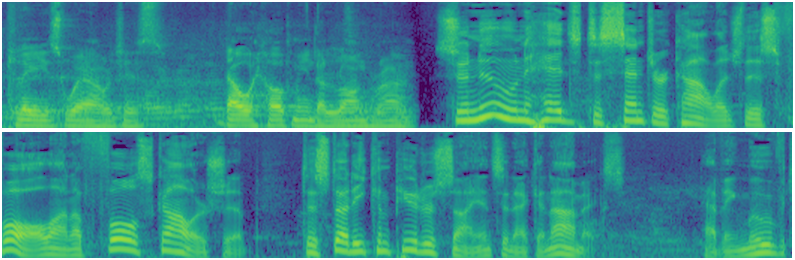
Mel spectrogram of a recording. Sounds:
Speech

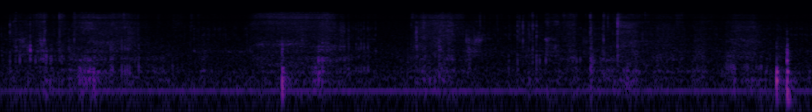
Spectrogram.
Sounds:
swoosh

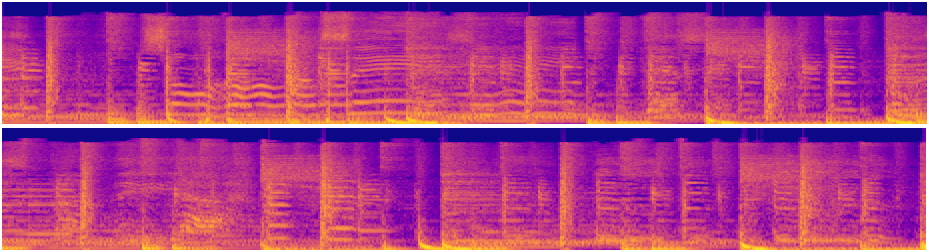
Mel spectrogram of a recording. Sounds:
Music, inside a large room or hall, Soul music

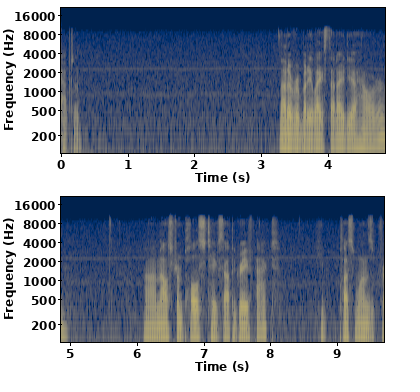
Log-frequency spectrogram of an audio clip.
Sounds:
Speech

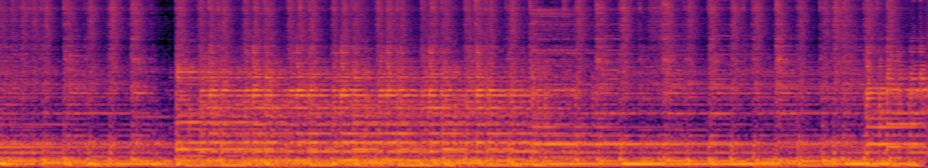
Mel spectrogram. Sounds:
Guitar, Plucked string instrument, Musical instrument

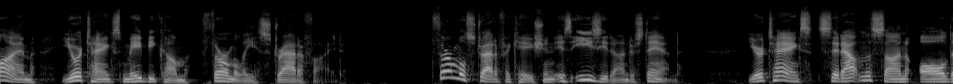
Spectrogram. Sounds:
Speech

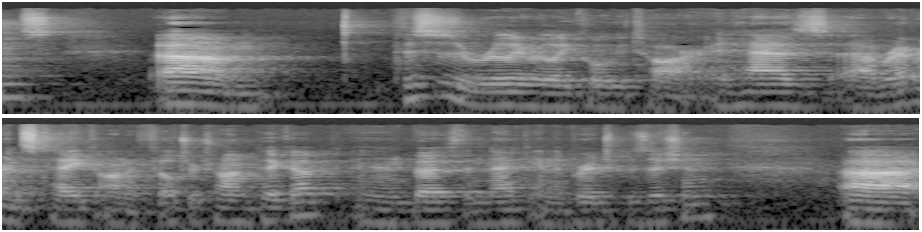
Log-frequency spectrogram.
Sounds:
Speech

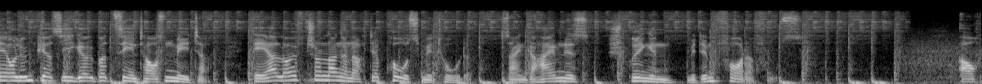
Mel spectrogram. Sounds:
Speech, Music

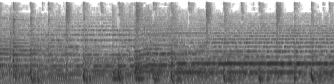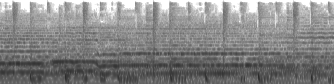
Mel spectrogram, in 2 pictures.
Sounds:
Background music, Music

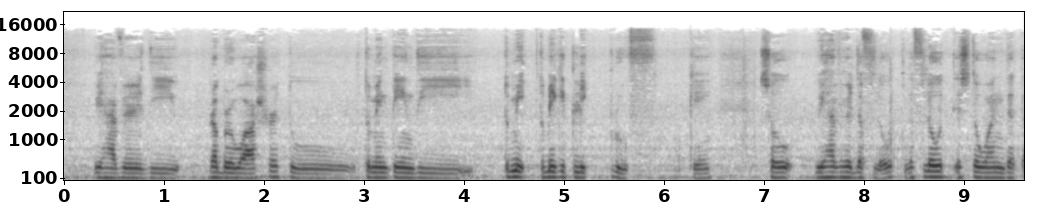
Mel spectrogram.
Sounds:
Speech

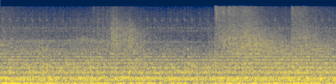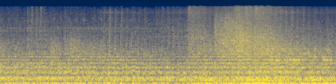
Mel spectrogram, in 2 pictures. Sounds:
gunfire, Artillery fire, Machine gun

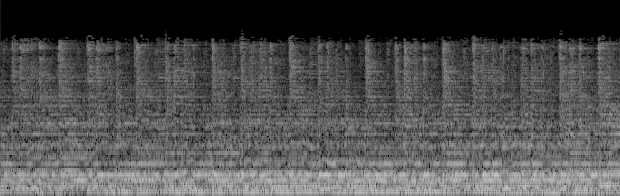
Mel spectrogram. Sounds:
Music

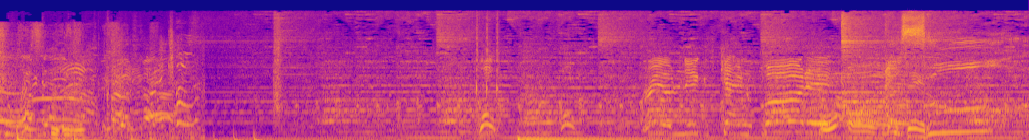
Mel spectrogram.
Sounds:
Music, Speech

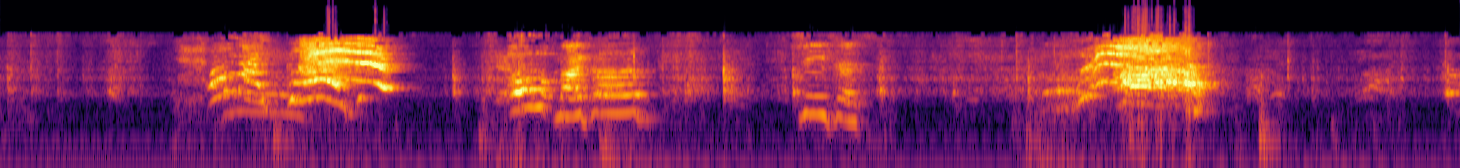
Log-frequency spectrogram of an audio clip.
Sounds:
Speech

